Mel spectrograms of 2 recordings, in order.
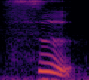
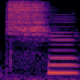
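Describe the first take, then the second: First: It starts with a ts sound. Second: It starts with a ch sound. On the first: The speaker calls it right. "tapi ini ci" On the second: The speaker calls it wrong. "jadi bukan ch"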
